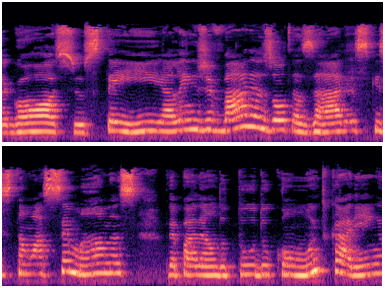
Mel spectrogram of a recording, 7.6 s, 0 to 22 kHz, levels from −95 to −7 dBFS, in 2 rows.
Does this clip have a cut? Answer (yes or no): no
